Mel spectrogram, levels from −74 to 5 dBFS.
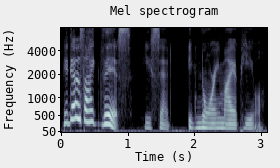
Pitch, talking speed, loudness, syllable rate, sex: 190 Hz, 175 wpm, -18 LUFS, 4.4 syllables/s, female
